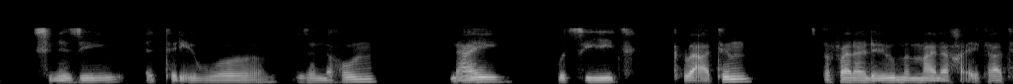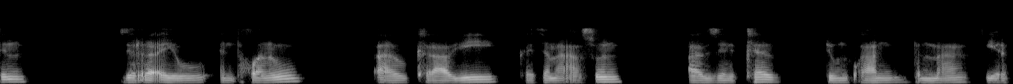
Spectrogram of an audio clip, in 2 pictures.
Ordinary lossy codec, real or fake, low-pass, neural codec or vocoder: MP3, 48 kbps; fake; 5.4 kHz; codec, 16 kHz, 1.1 kbps, Voila-Tokenizer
